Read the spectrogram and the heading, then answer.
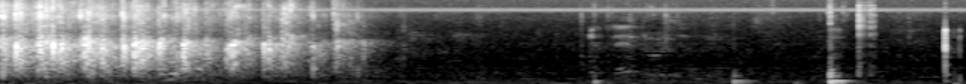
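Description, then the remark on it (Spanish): An audience applauds in a dense, steady burst of clapping for a couple of seconds, then it quickly dies away, leaving near quiet with a few scattered claps and soft knocks. “Un aplauso.”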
